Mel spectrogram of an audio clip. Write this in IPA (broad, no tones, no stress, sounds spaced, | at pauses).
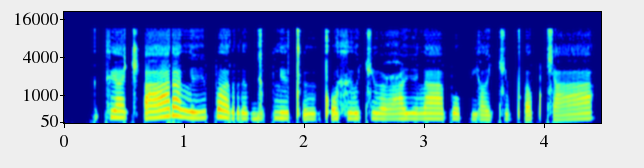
kʲ aː t͡ʃʼ aː ɾ a l iː p ɐ r ɨ ɡ i p lʲ ɨ tʼ ʉː kʼ o xʲ o c ʉː ʕ iː l aː p o p j ɐː c ʉ pʼ ɐ p c aː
